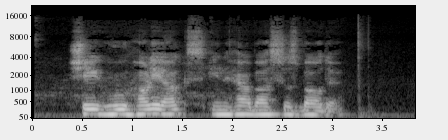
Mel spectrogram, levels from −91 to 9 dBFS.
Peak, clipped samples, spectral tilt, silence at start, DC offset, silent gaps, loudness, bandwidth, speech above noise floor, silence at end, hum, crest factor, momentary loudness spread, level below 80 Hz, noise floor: -4 dBFS; under 0.1%; -5.5 dB/octave; 0.4 s; under 0.1%; none; -19 LUFS; 11.5 kHz; 33 dB; 0.55 s; none; 16 dB; 9 LU; -50 dBFS; -52 dBFS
